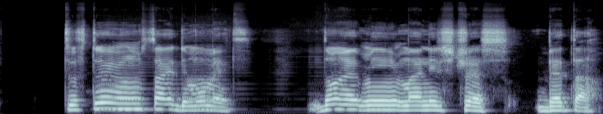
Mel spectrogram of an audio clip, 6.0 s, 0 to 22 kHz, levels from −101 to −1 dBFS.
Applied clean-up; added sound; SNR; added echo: neural mask model DeepFilterNet 3.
